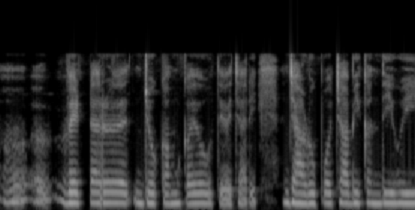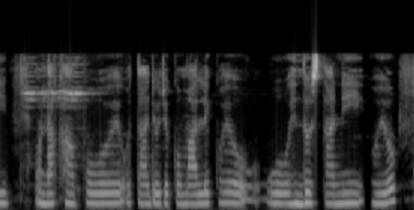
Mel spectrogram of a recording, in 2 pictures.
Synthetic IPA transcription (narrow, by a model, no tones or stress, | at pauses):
ʋeːʈəɾd͡ʑoːkɐmkɐjoʊt̪eʋeːt͡ɕa̰ːɾid͡ʑʱaːɽupoːt͡ɕʰabʱɪkɐ̃nd̪iɦʊiʊnə̆kʰãːpoːɪʊ̰t̪ãd͡ʑod͡ʑeːkomaːlɪkɦʊjoʊɦoɦɪ̃nd̪ʊst̪aːniɦʊjoː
